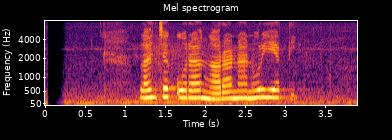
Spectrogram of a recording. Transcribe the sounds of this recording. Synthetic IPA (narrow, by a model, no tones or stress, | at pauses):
laɲt͡ʃəkuɾaŋɔɾɔnanuɾiet̪i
